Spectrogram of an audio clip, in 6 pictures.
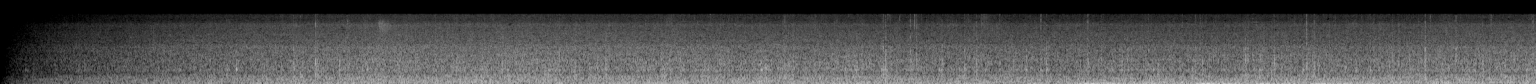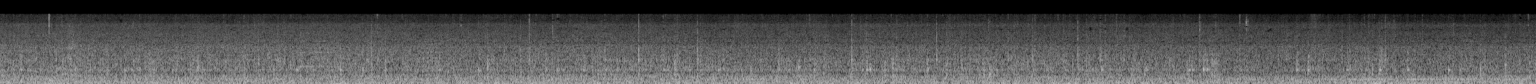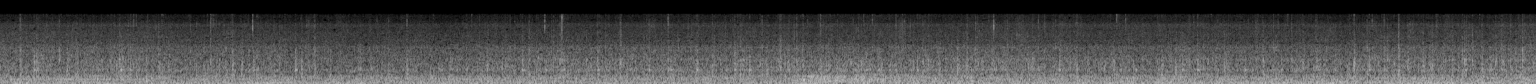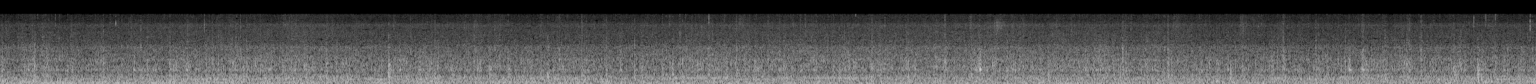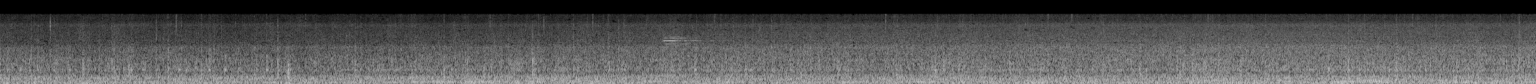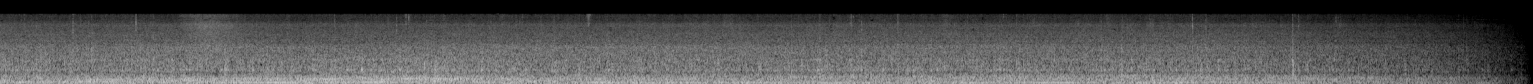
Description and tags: NYC RAINY EVE BWAY and 172
Rainy evening from window overlooking Broadway in Manhattan.
Steady rain sound, some spattering on windowsill at close perspective, some light traffic, distant low rolling thunder.
Unprocessed.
